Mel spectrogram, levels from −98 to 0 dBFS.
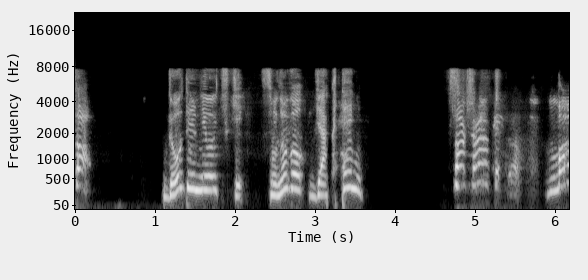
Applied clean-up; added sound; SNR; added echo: neural mask model Resemble Enhance denoiser.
